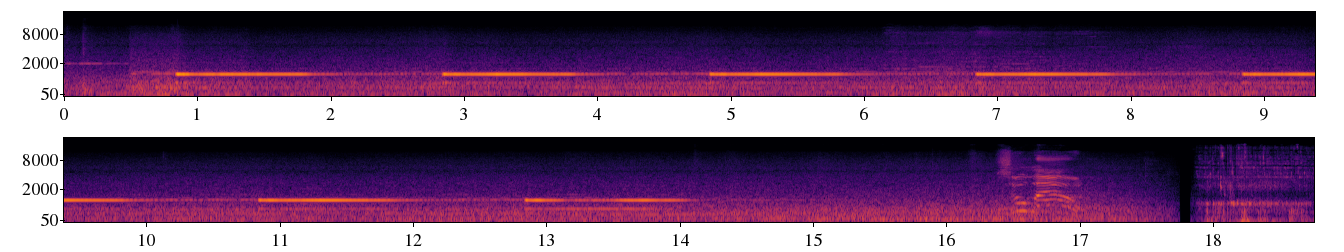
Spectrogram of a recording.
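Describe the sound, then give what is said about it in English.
An orange toy car in a garage sounds its loud reversing alarm as it goes into reverse, a steady high beep about eight times at even intervals, over a rumbling, noisy background, before it cuts off abruptly. “And it makes a loud noise when he goes into reverse.”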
